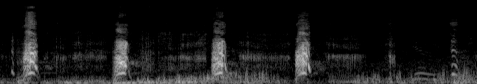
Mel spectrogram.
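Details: Playful Pembroke Welsh Corgi barking happily during a mock fight at home in January 2023: four loud, sharp barks about one second apart, then softer yips, with people talking quietly behind.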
